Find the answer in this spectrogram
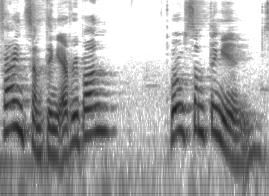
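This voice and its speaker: A woman puts on a character voice, pitched high and delivered at a fairly quick pace. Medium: read story. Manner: exclaiming.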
